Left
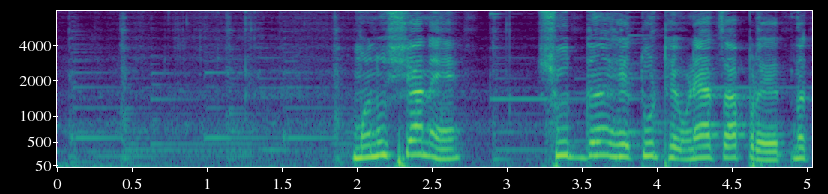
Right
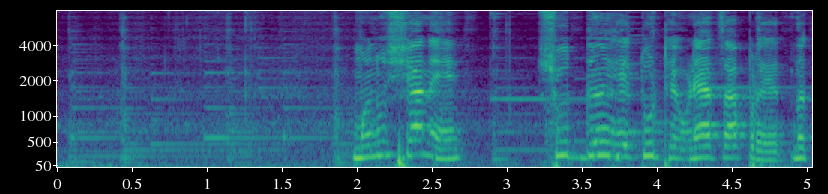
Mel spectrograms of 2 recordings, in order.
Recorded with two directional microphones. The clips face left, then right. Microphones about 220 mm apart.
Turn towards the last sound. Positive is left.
turn(degrees=50)  # may be behind; listen again after turning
